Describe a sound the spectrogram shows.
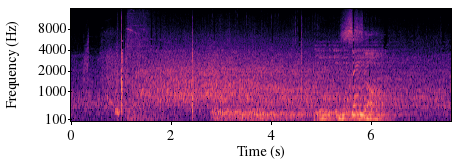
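A crowd cheers and roars in a large stadium.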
